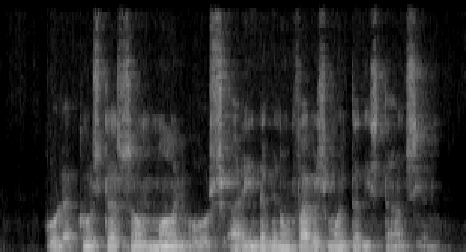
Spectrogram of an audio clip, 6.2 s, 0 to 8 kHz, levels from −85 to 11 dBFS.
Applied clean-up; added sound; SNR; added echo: neural separator model SepFormer DNS4.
